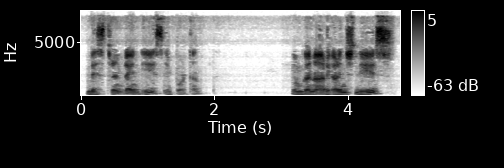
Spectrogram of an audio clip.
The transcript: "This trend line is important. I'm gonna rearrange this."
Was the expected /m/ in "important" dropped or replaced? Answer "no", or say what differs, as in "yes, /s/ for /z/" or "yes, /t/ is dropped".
no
